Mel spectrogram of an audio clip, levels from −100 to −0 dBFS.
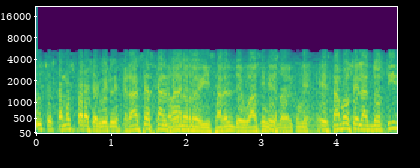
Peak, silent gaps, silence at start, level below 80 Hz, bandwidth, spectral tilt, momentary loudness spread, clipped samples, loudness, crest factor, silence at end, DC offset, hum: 0 dBFS; none; 0 s; -28 dBFS; 5.4 kHz; -8 dB/octave; 4 LU; 20%; -5 LUFS; 4 dB; 0 s; under 0.1%; none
